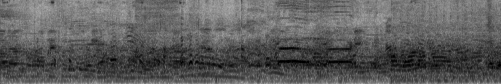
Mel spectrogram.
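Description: Roosters and hens at the Nallapadu poultry market cluck and crow amid a busy crowd, with people chattering throughout and brief fowl calls standing out over the steady market din.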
